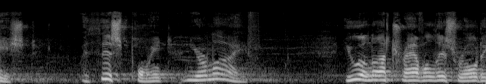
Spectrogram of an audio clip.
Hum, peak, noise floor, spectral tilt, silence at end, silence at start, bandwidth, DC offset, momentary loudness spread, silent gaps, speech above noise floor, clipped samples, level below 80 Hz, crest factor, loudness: none; -4 dBFS; -49 dBFS; -5.5 dB/octave; 0 s; 0 s; 12.5 kHz; under 0.1%; 19 LU; none; 29 dB; under 0.1%; -62 dBFS; 18 dB; -21 LUFS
